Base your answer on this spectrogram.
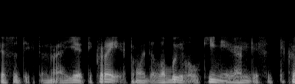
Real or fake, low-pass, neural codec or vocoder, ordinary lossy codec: fake; 3.6 kHz; codec, 44.1 kHz, 2.6 kbps, DAC; Opus, 64 kbps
